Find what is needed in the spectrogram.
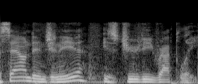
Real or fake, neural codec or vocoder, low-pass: real; none; 7.2 kHz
